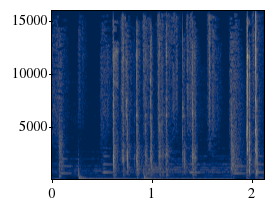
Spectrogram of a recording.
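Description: Short music sting with a sustained bass note and falling pitch sweeps, under a quick run of computer-keyboard typing clicks used as a sound effect.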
